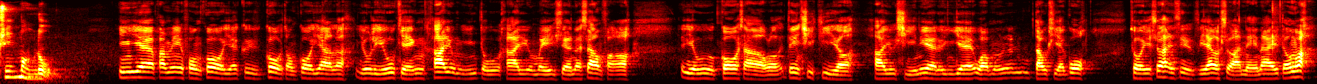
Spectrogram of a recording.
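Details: Speech of a man with hearing loss since childhood, caused by a childhood accident; he relies on text to get spoken information.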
